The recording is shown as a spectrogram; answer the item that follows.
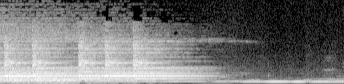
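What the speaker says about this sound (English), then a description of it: "Ignore the bell." A bell rings during a guided breathing session, four bright struck tones in quick succession that ring out and fade into a low lingering hum, with no talking.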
